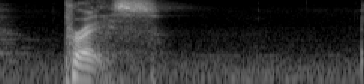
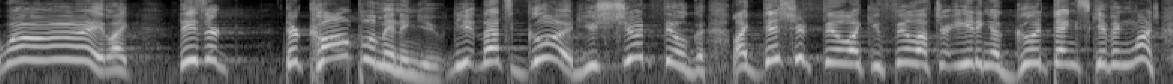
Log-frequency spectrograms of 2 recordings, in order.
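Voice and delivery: excited; 6 semitones higher, 3 dB louder than usual. Retold or imitated. Retells his own excited younger self.

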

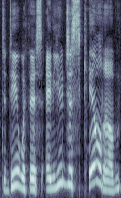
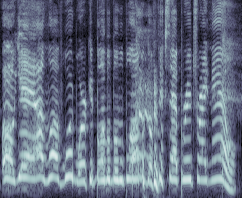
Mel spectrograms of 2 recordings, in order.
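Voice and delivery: hammed-up enthusiastic NPC; mock eager woodcutter; 10 semitones higher than usual. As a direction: gush like a bridge-obsessed fan. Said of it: "He's like".

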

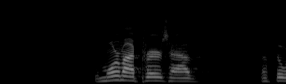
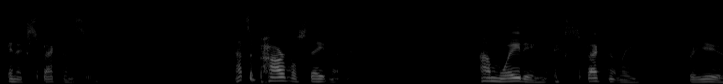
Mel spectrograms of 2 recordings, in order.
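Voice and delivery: soft, low voice with weighty pauses; hushed preaching; 7 semitones lower, 9 dB quieter than usual. Acted. Preacher voicing David waiting expectantly, hushed and low. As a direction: drop right down and let it settle.

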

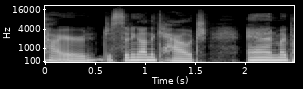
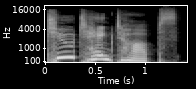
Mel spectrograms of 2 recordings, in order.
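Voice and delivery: slow, earnest and higher, each word laid out; mock earnest partner; 6 semitones higher, much slower than usual. Partner solemnly reads his packing list, slow earnest voice. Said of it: "earnestly says".

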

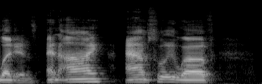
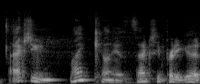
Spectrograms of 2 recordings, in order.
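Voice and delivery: softer, musing aside; quoting own thought; 8 dB quieter, faster than usual. Retold or imitated. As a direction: voice a private thought softly. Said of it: "and I'm like".

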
